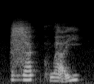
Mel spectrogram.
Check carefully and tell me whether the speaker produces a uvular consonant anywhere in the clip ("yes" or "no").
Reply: no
